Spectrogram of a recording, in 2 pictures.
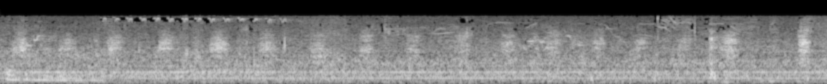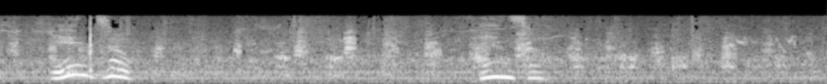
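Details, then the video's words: Bull Terrier puppy playing, unafraid, with bigger dogs; two short harmonic whining yelps, one midway and one near the end, over scuffling, panting bursts, faint human voices and a steady electrical hum. "Bull Terrier Puppy Playing"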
